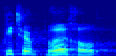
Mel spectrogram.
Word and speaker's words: Pieter Bruegel: Ladies and gentlemen, in a recent book on Pieter Bruegel, as we pronounce the artist in Holland, Pieter Bruegel's painting of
